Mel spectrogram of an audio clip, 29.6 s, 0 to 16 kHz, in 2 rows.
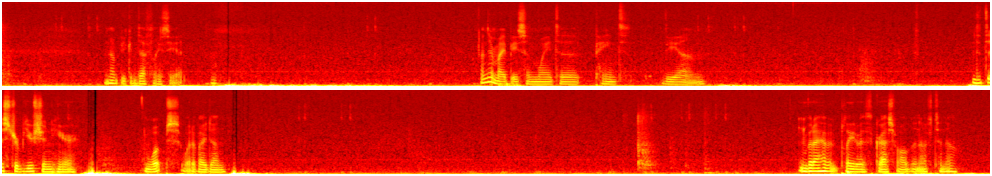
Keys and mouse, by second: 0.7-1.5 drag, 2.1-3.1 middle drag, 3.2-3.6 shift+middle drag, 4.4-5.4 middle drag, 5.4 click, 7.4 g, 7.6 z, 10.5 click, 10.9 click, 11.6-12.7 middle drag, 15.6 click, 19.3 click, 19.9 click, 24.4 click, 25.0-25.7 drag, 29.1-29.6 middle drag.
